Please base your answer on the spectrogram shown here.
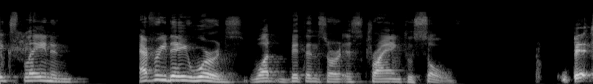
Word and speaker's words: Bittensor: to tell us everything about bit tensor and pronounce it correctly right yes bit tensor so yeah tell us a little bit about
